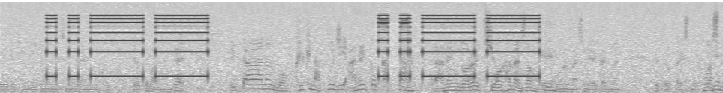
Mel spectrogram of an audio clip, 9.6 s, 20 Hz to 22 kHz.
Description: Beep code, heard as beeps from a small speaker, played twice, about 740 Hz, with speech in Korean. 2 short, 2 long.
